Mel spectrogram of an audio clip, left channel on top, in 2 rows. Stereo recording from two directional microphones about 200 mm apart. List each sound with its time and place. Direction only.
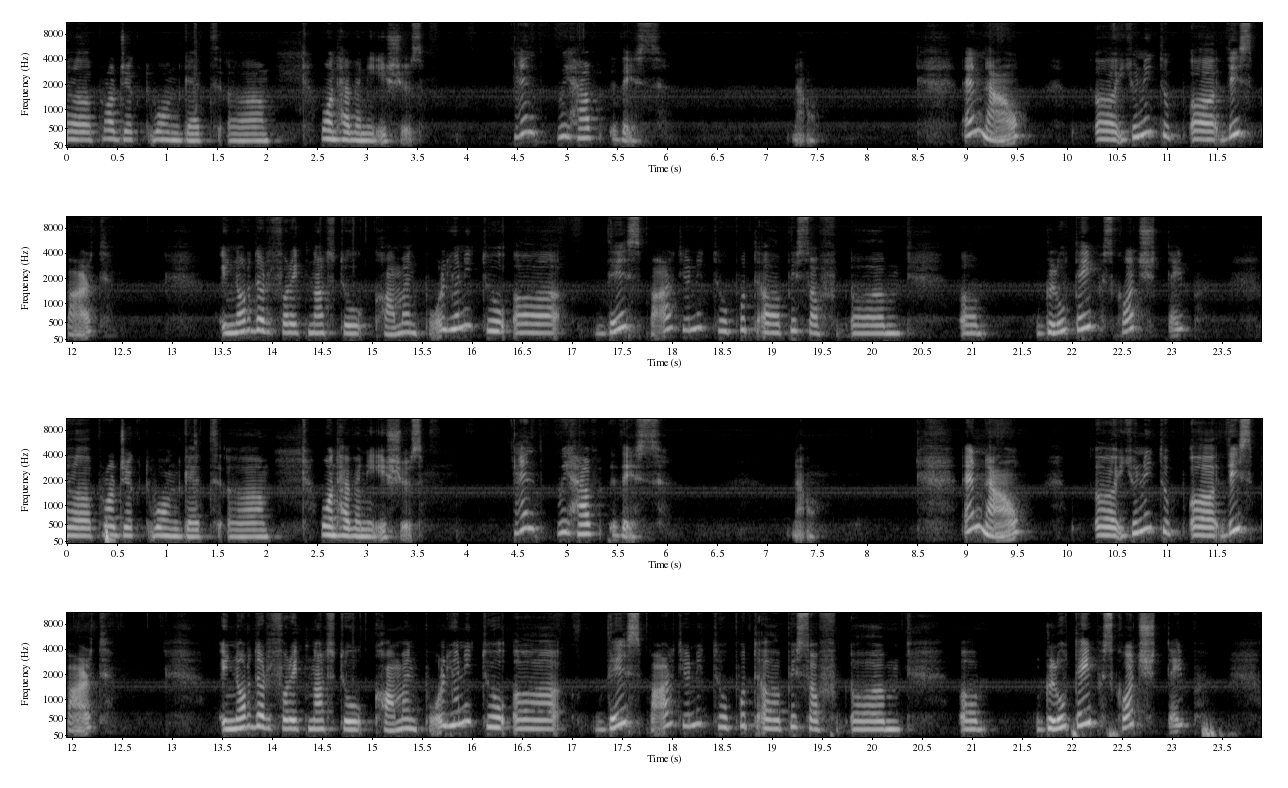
0.0 s speech: 45° right (ahead or behind)
8.4 s speech: 45° right (ahead or behind)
